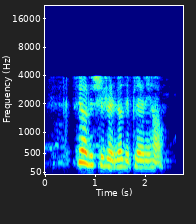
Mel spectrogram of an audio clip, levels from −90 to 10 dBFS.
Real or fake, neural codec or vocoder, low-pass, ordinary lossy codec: real; none; 7.2 kHz; AAC, 16 kbps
